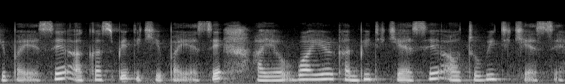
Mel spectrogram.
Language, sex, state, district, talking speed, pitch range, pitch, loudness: Nagamese, female, Nagaland, Dimapur, 180 wpm, 195-235 Hz, 215 Hz, -16 LUFS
